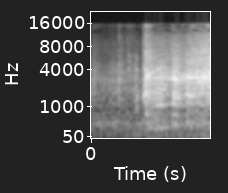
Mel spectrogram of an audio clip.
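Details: 2015 Toyota Avanza 1NR petrol, previously hard to start with DTCs P0355/P0113/P1604; the cause was a leaking fuel pump O-ring that let fuel drain from the rail. The engine now catches almost at once and runs steadily: normal quick start.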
